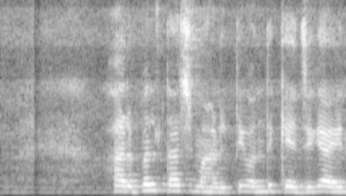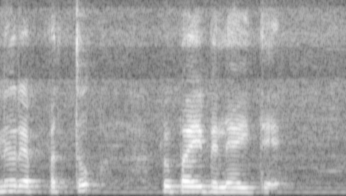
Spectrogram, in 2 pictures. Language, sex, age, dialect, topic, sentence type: Kannada, female, 25-30, Mysore Kannada, agriculture, statement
